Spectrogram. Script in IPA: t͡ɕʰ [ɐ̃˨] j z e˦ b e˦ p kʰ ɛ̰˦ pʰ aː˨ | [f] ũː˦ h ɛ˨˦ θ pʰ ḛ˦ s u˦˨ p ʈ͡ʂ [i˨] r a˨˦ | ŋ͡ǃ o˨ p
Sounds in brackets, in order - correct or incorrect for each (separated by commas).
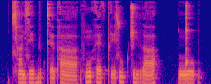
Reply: incorrect, correct, correct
